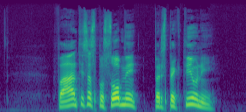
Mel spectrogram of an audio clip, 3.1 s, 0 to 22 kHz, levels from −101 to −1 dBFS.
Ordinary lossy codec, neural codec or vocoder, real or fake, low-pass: MP3, 96 kbps; none; real; 19.8 kHz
